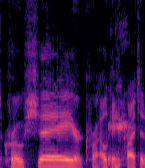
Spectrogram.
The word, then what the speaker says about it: Crotchett: afraid to say it it's crotchet crotch it okay I didn't know if it was crochet or cry okay watch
